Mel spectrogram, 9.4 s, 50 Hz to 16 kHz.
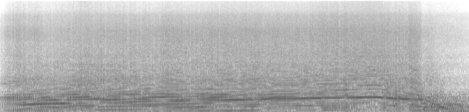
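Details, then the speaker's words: Small block Ford V8 on dyno, 30° timing, 93 octane, single plane intake, 950 CFM carb: strong even roar climbing in pitch through a wide-open pull, no misses or knocks; smooth, about 400 hp. "That's nice and smooth. Good torque. Good everything."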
